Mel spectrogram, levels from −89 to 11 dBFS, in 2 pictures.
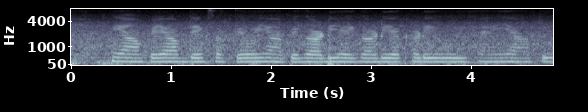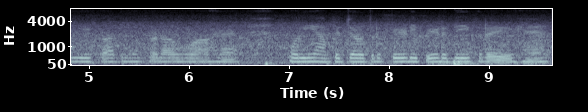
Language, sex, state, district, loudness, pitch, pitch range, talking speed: Hindi, female, Haryana, Rohtak, -17 LUFS, 195 Hz, 120-195 Hz, 200 wpm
